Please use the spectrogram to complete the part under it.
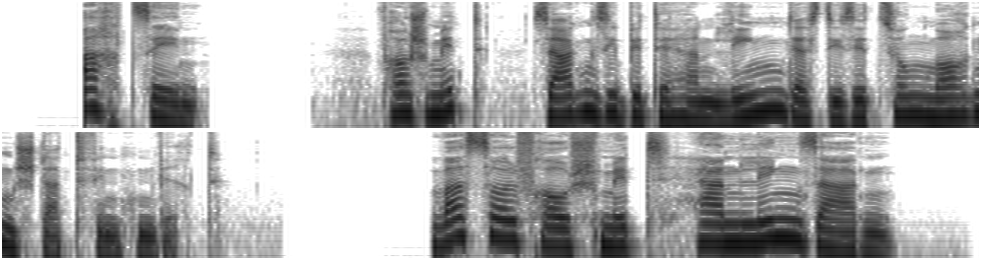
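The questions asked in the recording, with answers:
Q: Was soll Frau Schmidt Herrn Ling sagen?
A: Dass die Sitzung morgen stattfindet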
